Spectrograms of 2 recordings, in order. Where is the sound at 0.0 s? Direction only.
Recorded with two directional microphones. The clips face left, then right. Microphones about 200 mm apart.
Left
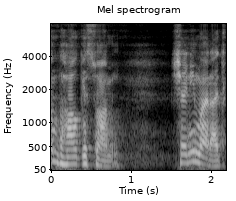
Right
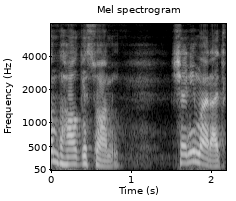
45° right (ahead or behind).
